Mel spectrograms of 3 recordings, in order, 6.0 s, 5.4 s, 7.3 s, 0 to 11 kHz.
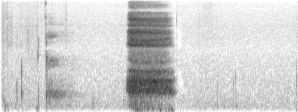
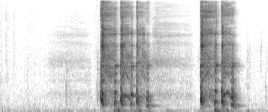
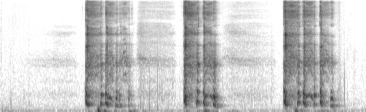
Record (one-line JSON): {"exhalation_length": "6.0 s", "exhalation_amplitude": 6862, "exhalation_signal_mean_std_ratio": 0.34, "cough_length": "5.4 s", "cough_amplitude": 10374, "cough_signal_mean_std_ratio": 0.37, "three_cough_length": "7.3 s", "three_cough_amplitude": 10816, "three_cough_signal_mean_std_ratio": 0.39, "survey_phase": "alpha (2021-03-01 to 2021-08-12)", "age": "18-44", "gender": "Female", "wearing_mask": "No", "symptom_shortness_of_breath": true, "symptom_fatigue": true, "symptom_change_to_sense_of_smell_or_taste": true, "symptom_loss_of_taste": true, "smoker_status": "Never smoked", "respiratory_condition_asthma": false, "respiratory_condition_other": false, "recruitment_source": "Test and Trace", "submission_delay": "1 day", "covid_test_result": "Positive", "covid_test_method": "RT-qPCR", "covid_ct_value": 13.7, "covid_ct_gene": "S gene", "covid_ct_mean": 14.2, "covid_viral_load": "22000000 copies/ml", "covid_viral_load_category": "High viral load (>1M copies/ml)"}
